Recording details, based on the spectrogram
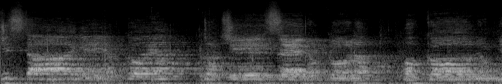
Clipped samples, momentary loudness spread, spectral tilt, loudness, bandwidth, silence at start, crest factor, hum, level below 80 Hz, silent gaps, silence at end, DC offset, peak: under 0.1%; 8 LU; -4 dB/octave; -27 LUFS; over 20 kHz; 0 s; 16 dB; none; -42 dBFS; none; 0 s; under 0.1%; -10 dBFS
